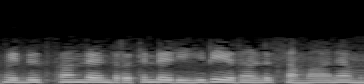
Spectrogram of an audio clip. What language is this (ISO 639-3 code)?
mal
